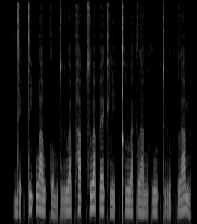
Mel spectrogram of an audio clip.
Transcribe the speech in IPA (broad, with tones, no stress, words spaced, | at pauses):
de˨˩ʔ ti˥˩ʔwa˧w ko˩˦mtru˦˥a̯pʰa˥˩p̚su˥˩a̯ pɛː˥˩kʰli˨˩t̚ kʰlu˧a̯kla˧nkwu˦˥ʔ tru˨˩k̚pla˥˩m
